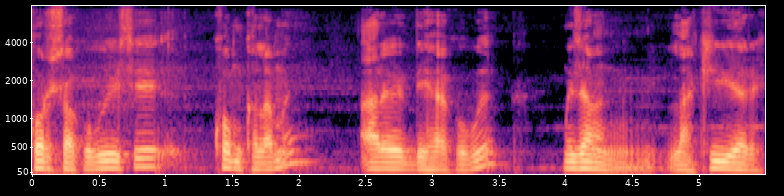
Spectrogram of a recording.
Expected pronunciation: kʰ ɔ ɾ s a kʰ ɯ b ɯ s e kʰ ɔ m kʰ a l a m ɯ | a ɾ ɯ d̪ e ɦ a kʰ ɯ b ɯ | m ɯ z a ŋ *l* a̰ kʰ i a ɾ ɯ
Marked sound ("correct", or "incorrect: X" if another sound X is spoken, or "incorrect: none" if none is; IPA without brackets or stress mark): correct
